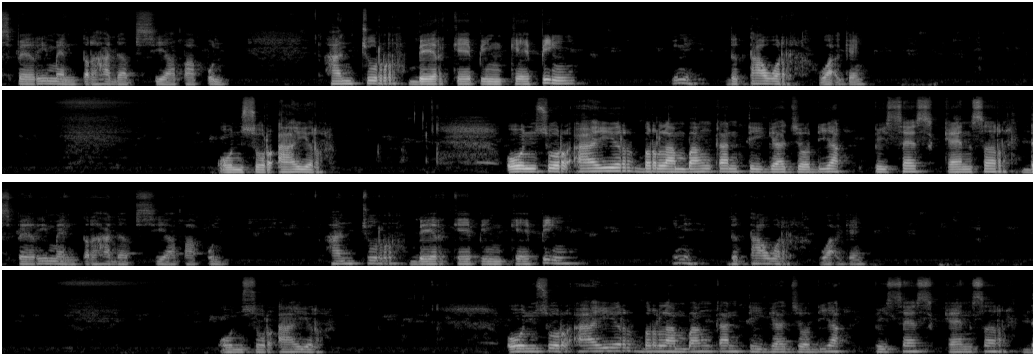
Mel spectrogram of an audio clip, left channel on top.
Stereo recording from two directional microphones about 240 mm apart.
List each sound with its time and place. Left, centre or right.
0.1 s speech: left
3.2 s speech: left
7.3 s speech: left
12.5 s speech: left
